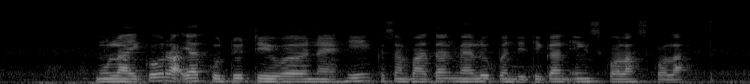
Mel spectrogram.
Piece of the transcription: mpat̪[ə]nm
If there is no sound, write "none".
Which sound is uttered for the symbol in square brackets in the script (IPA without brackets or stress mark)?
a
